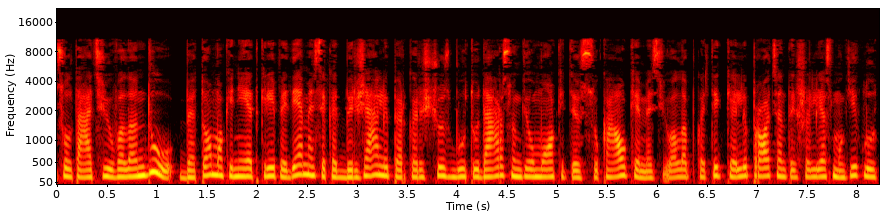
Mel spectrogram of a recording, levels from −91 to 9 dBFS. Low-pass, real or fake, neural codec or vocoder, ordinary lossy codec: 10.8 kHz; real; none; MP3, 48 kbps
